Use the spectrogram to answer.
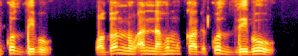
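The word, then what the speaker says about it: كُذِّبُوا: Al-qira'atul ula, qiraah yang pertama bitasydid, dengan ditasydid. Ai kudzibu. Cara bacanya kudzibu.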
